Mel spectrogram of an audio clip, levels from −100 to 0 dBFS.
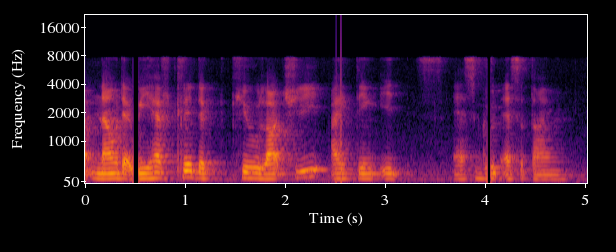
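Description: At 0.48 s, packet loss on an ADPCM call cuts a hard-edged 60 ms hole into the speech. Because ADPCM codes differences, the receiver's predictor and step size lose track of the sender's. The speech returns slightly distorted, settling within tens of milliseconds.

From 2.44 to 2.57 s, processor overload crackle tears through the sound. A handful of buffers of around 5 ms miss their deadlines and replay old audio. Their hard edges join into a gritty burst that stops once the load clears.

At 4.02 s, a second packet loss removes 40 ms and produces the same short, slightly distorted recovery. The surrounding wideband G.722 audio carries its faint upper-band hiss.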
